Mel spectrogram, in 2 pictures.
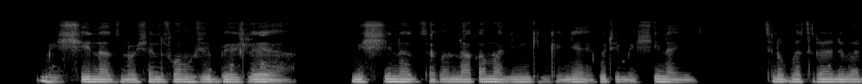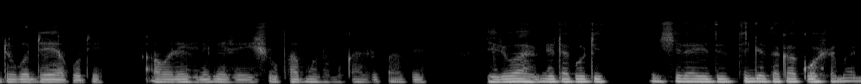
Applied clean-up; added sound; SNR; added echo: none; none; none; none.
